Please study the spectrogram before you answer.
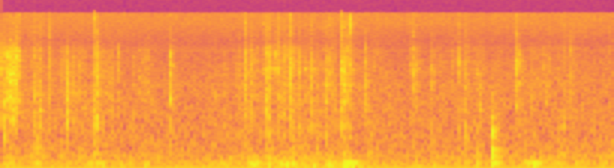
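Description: A utility knife blade shaves a solid, hand-sized, stone-like dried household soap remnant with a speckled crust, held in the hand, into crumbly flakes. Quiet, dry scraping and crisp crackling ticks come in quick bursts over a soft low rumble, with one sharper snap near the end.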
